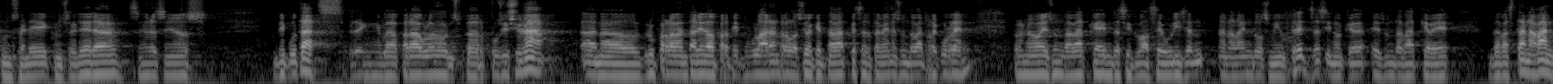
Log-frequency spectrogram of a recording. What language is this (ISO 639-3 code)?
cat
